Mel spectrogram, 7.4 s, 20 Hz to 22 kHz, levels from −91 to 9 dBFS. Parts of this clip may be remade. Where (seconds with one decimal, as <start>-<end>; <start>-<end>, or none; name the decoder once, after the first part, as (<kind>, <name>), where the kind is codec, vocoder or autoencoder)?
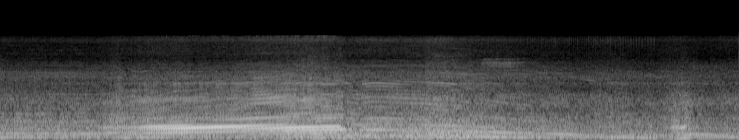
6.6-7.4 (codec, SNAC)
